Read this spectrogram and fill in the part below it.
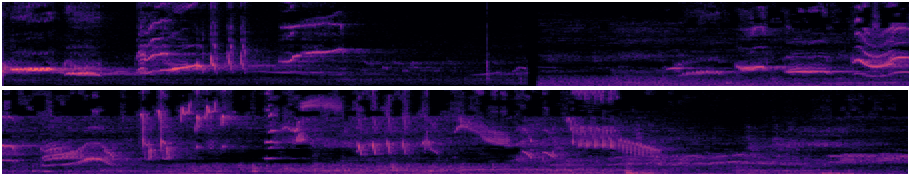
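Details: Common blackbird in nature singing a warbled phrase in the open, then more melodious, varied phrases over a steady low rumbling background noise.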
